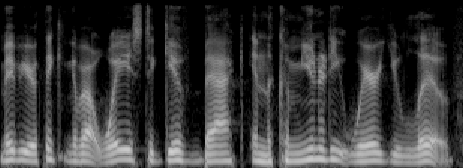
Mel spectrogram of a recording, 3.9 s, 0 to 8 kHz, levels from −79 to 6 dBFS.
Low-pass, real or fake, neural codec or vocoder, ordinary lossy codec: 7.2 kHz; real; none; Opus, 64 kbps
